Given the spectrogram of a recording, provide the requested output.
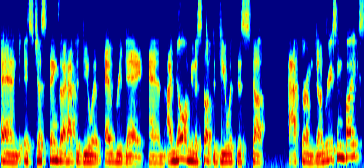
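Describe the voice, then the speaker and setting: A man with an American accent sounds somewhat breathy, keeping very even loudness and ordinary pitch variation. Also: medium pitch for a man, moderate pace. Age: 30s. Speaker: retired pro cyclist. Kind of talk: podcast interview.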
